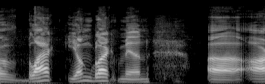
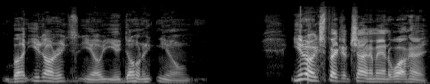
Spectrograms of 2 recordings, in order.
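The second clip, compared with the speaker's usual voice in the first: usual speaking voice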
